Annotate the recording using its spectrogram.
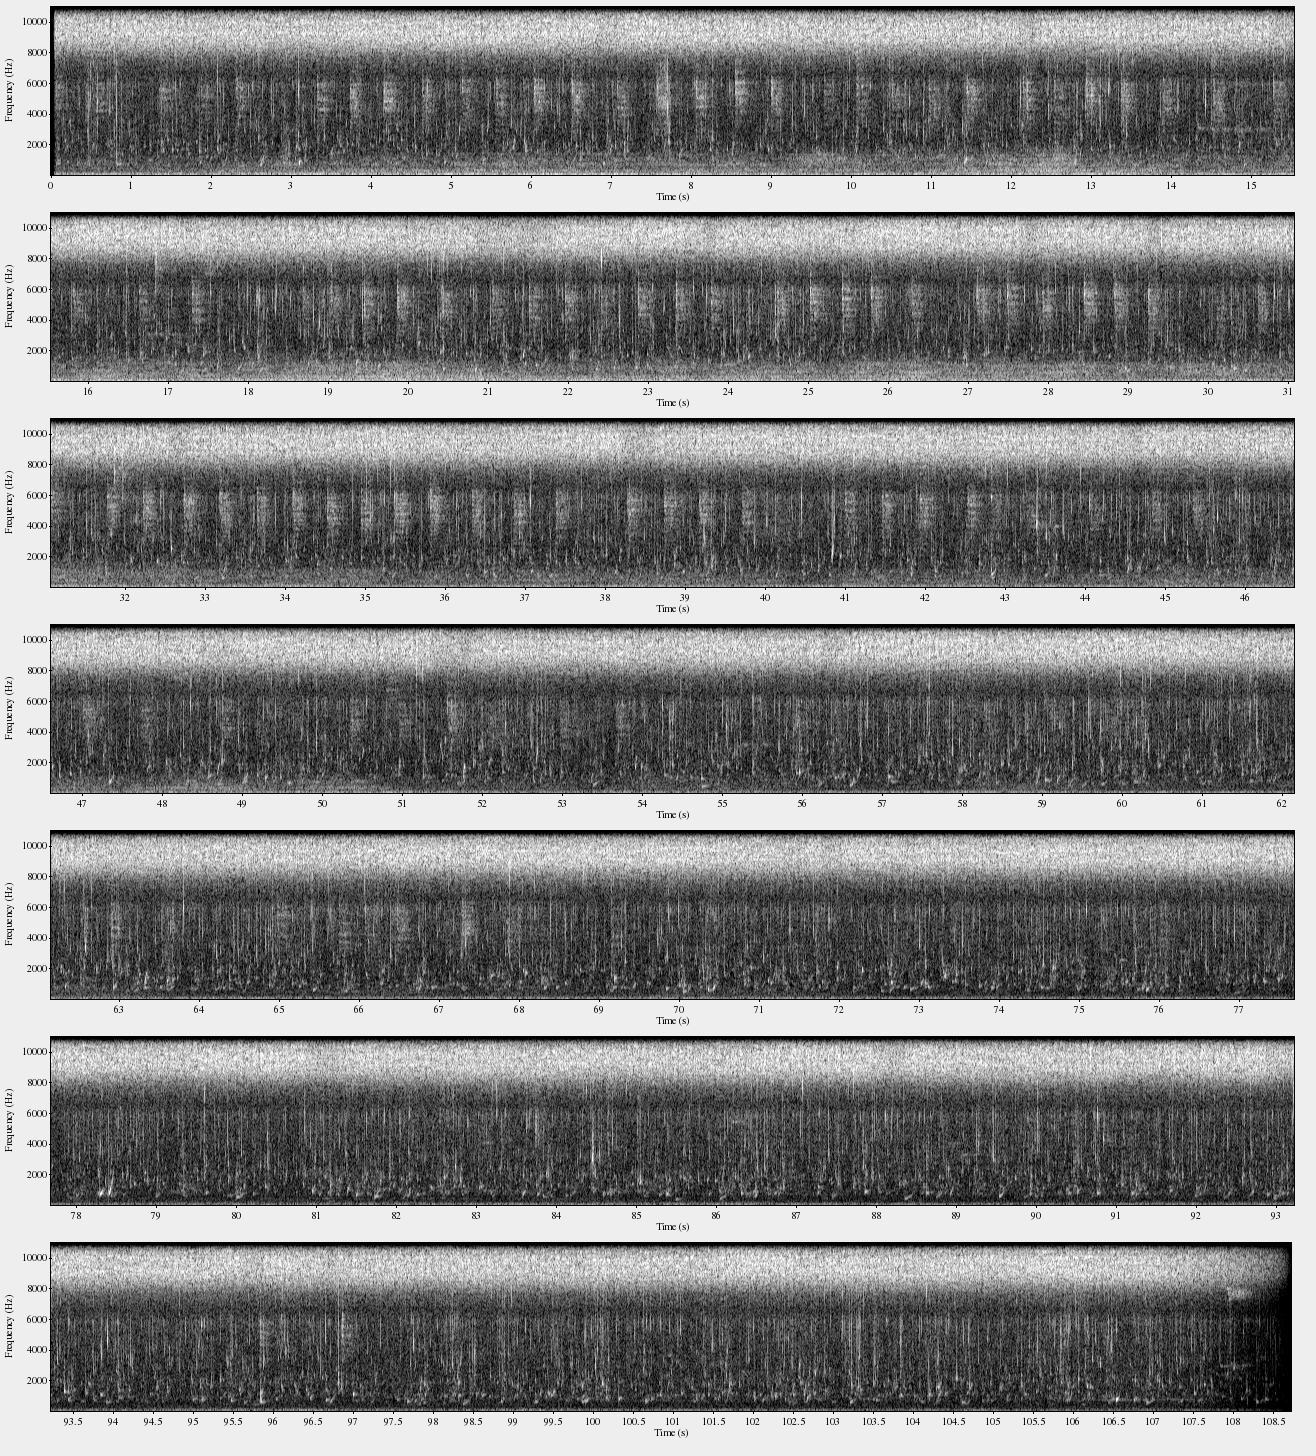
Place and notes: Okuka Rjecine, Martinovo Selo, Rjecina river Jet plane
River flow. summer time @ Martinovo selo, Grobnik region, Croatia. Jet plane approaching and passing by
